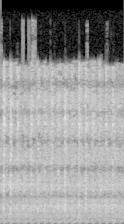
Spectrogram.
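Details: Small mower engine ("The Bio Hazard") after reassembly, with an even, quick putter holding steady speed and no surging. The carburetor had been sticking, with one screw smashed and another possibly lost. Fixed, running normally.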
